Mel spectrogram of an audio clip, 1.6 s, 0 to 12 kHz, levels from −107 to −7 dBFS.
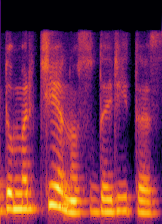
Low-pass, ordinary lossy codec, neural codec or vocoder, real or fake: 7.2 kHz; AAC, 64 kbps; none; real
